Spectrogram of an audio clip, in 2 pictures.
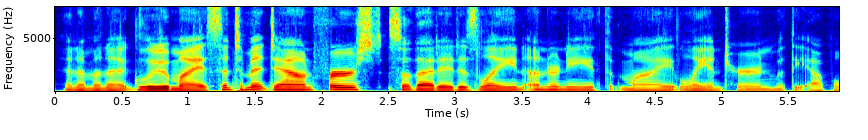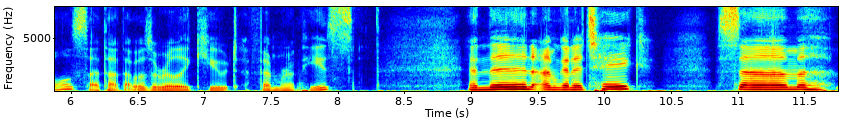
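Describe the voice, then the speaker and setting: Low croaky woman with a cold, very clear close mic in a dry room, easygoing craft voice-over. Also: no room sound. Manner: relaxed, rambling step-by-step narration. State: hoarse and stuffy from a cold. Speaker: card-making crafter.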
